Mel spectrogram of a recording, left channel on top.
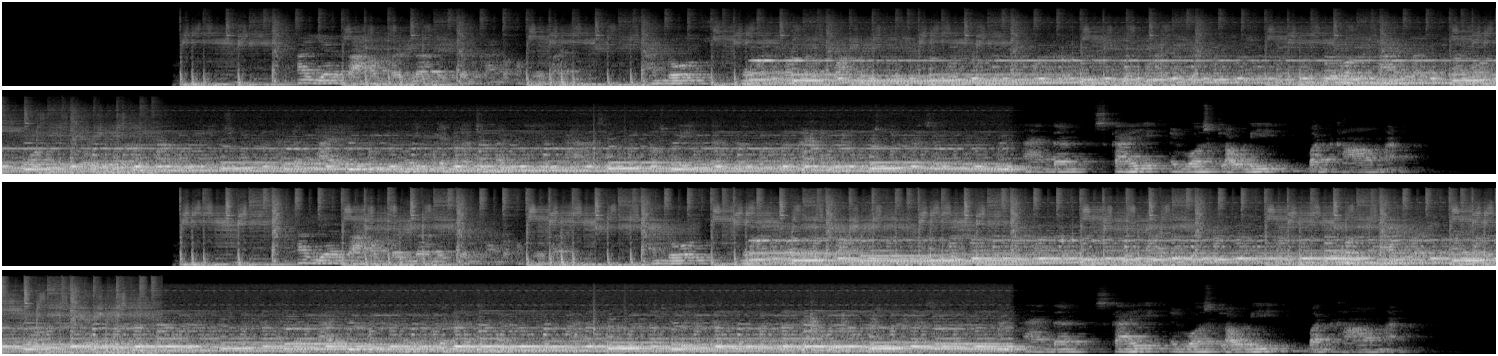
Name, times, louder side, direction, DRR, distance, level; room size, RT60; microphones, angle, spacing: voice 1, 1.7-2.2 2.6-12.6 13.1-17.3 17.7-24.4 25.1-28.9, equal, 50° left, 4 dB, 6.8 m, -27 dB
sound 1, 1.8-16.5, right 2 dB, 40° right, 1.8 m, -25 dB
sound 2, 7.5-25.1, right 2 dB, 25° right, 2.9 m, -16 dB
22.0 x 17.0 x 9.3 m, 0.71 s
head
